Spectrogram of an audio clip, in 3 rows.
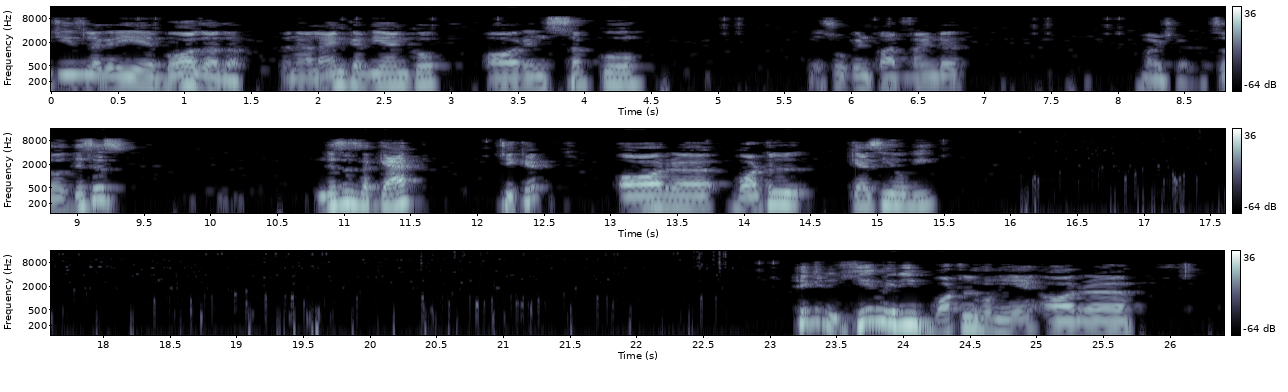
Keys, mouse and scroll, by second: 6.2 click, 12.0-19.6 drag, 20.2 alt+scroll down 1, 20.3 space, 20.6 a, 20.7-21.8 drag, 22.0 alt+scroll up 1, 22.2 click, 22.5 ctrl+shift+], 22.9 click.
